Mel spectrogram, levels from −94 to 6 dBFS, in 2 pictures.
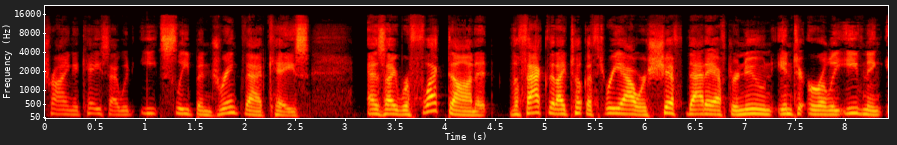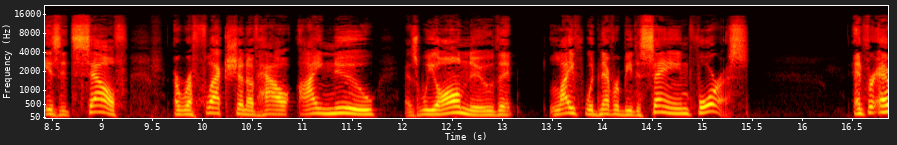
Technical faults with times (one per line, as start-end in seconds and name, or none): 1.02 microphone volume stepped up
2.04 microphone volume stepped up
